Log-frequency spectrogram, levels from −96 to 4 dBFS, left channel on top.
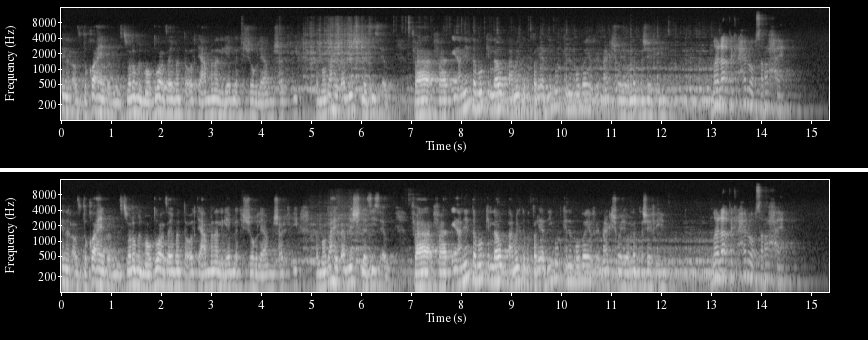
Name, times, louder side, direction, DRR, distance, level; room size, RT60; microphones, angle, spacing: voice 1, 0.0-6.6 7.0-12.1, right 2 dB, 65° right, 9 dB, 1.6 m, -20 dB
sound 1, 3.6-13.2, left 1 dB, 80° left, 1.9 m, -30 dB
voice 2, 12.9-14.4, right 1 dB, 10° right, 7 dB, 1.8 m, -25 dB
26.0 x 21.5 x 8.0 m, 1.5 s
head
